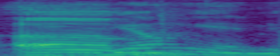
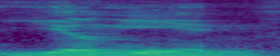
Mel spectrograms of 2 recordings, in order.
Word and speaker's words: Jungian: Jungian. Is that how you pronounce that? Say it again. Jungian.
